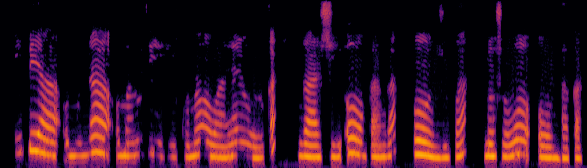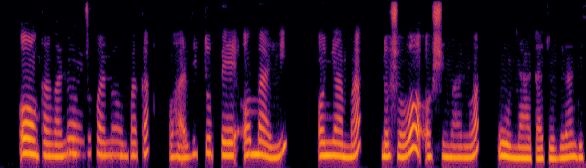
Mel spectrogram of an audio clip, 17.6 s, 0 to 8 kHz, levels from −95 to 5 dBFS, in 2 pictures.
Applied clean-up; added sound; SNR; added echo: none; none; none; none.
